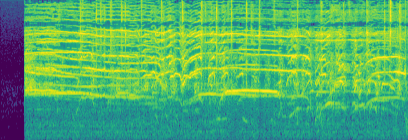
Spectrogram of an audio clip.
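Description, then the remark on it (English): A crowd at a gender reveal party screams and cheers loudly and continuously, many high-pitched overlapping shrieks and whoops rising and falling together after a brief moment of silence at the start. “These are people reacting to a fucking gender reveal party.”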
